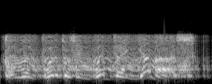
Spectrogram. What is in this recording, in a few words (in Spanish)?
dialogs spanish; War Thunder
